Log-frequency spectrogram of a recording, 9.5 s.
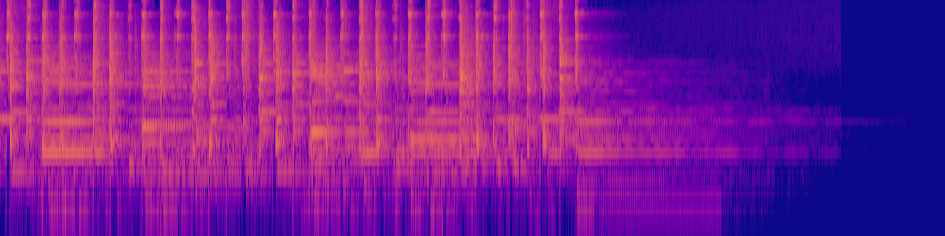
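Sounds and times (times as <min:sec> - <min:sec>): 
Arabic lounge ringtone on LG VX5600 Accolade phone: 0:00.0 - 0:06.1.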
